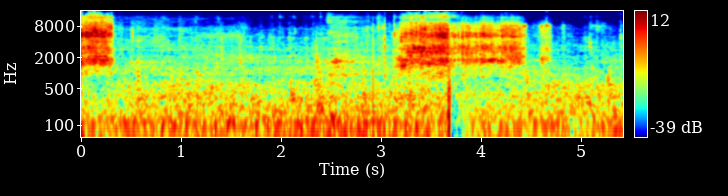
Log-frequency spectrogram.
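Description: Steady low rumble of wind and water around a small drifting boat, with two bursts of higher hiss, one at the start and one about three seconds in, and a single sharp click about three and a half seconds in.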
